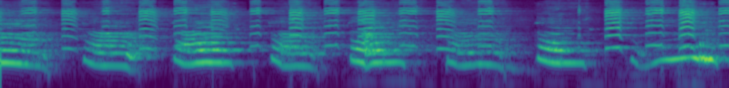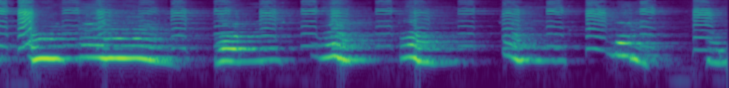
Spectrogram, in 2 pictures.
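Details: Alaskan Malamute crying: a rapid series of high, squeaky whines with rich harmonics, about two or three per second, some sliding down, a few longer wavering cries in the middle, indoors with no other clear sounds.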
